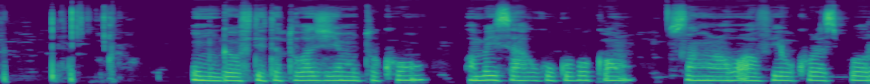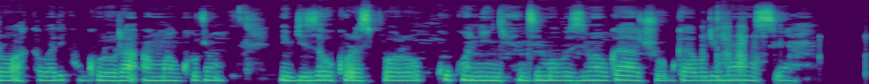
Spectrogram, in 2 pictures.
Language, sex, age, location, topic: Kinyarwanda, female, 18-24, Huye, health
